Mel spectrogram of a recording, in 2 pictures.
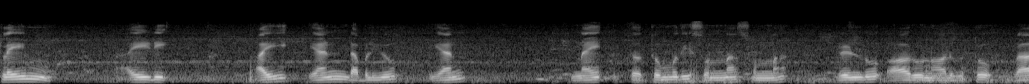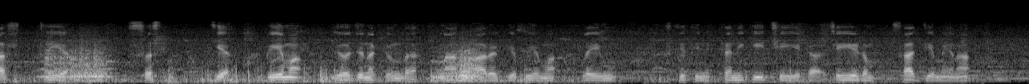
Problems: constant background noise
